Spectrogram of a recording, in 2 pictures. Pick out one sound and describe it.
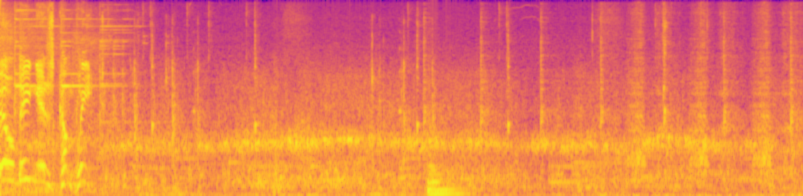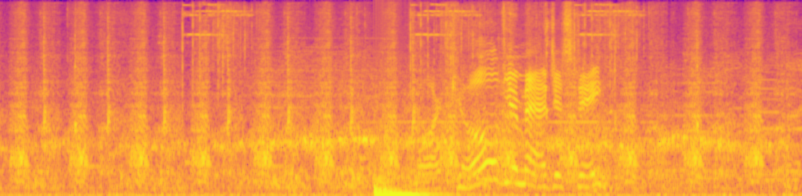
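Game music plays with a steady beat.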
